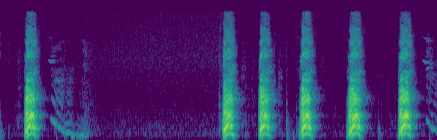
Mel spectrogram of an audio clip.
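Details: Basset Hound named Boris, a foster dog with New England Basset Hound Rescue, greeting in the morning: loud deep harmonic barks, one single bark then a pause, followed by five barks about once per second, with a faint whine between.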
